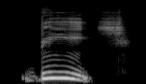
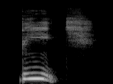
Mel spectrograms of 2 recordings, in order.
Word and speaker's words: beach: Beach significa praia e é o som alongado. Pensa num dia de sol, sem nuvens, um vento fresquinho, um mar com a temperatura perfeita. Deu um sorrisinho no rosto? Então você já sabe como pronunciar, né? Beach. Beach.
